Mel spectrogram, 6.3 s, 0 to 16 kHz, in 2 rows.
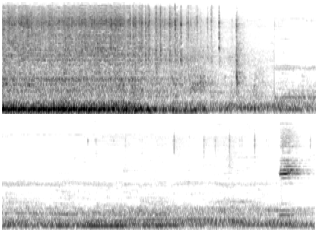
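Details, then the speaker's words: TVS Ntorq 125 scooter engine running loud for two seconds with a fast, even metallic chatter over the exhaust beat, then fading; timing chain rattle, chain to be replaced. "एक TVS Ntorq 125 है, इसमें timing chain से आवाज आ रही है।"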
